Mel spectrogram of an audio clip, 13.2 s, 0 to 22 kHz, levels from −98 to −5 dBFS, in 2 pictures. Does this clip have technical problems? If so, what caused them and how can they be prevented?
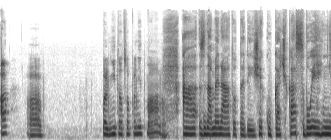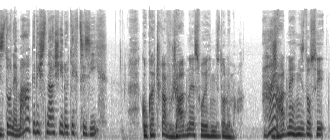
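Yes. At 6.84 s the speech jumps straight ahead with no gap of silence. About 20 ms of audio is missing there. The likely cause is a dropped buffer (overrun). The recording software did not read its samples in time, so the hardware overwrote them. The audio on either side was then spliced together directly. To prevent it, use a larger input buffer and give the recording process higher priority.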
